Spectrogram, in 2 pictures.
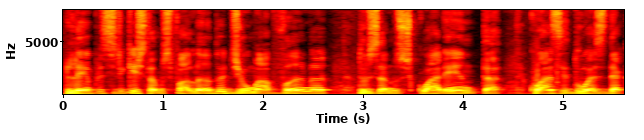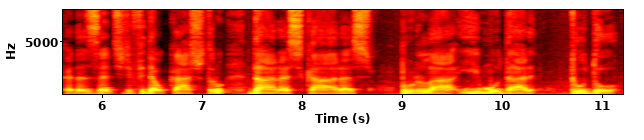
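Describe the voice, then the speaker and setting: A Brazilian man, the host and narrator of a radio history podcast, dramatizes a scripted story and adds conversational asides. He talks a little slowly in a mellow, medium-pitched voice.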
